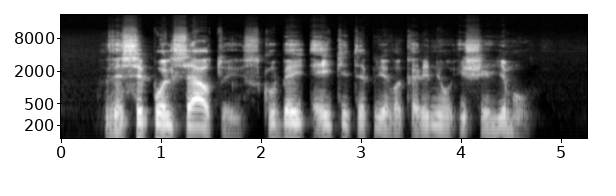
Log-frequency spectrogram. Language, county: Lithuanian, Marijampolė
